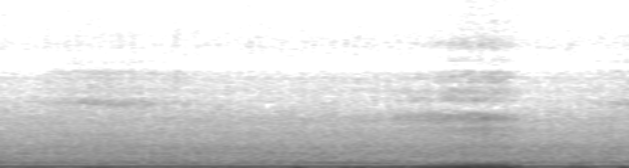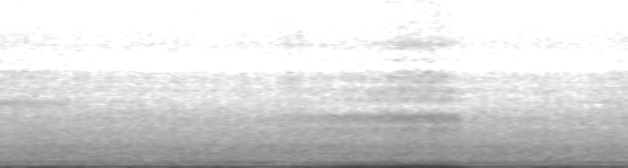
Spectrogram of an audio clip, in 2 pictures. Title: fan noise + person snoring.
